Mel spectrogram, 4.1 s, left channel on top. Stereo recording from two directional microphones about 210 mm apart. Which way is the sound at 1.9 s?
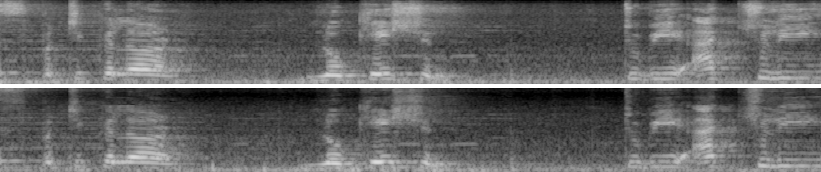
45° left (ahead or behind).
